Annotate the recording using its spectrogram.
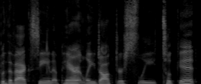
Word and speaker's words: Slee: But I want to say it's Slee, S-L-E-E.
